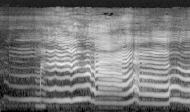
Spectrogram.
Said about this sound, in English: But the thing about it is, is that as I really started trying to feel some empathy for my cat, every time that this cat is ready to throw up, you hear this.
